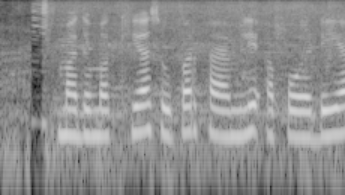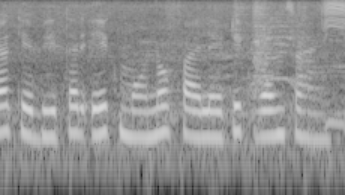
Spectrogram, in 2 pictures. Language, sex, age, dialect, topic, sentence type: Hindi, female, 18-24, Awadhi Bundeli, agriculture, statement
